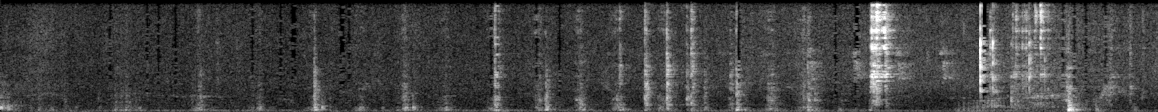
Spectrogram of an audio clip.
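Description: Hand screwdriver turning a screw out of a loudspeaker cabinet: a run of small clicks and scrapes, about three a second, with a sharper click near the end.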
